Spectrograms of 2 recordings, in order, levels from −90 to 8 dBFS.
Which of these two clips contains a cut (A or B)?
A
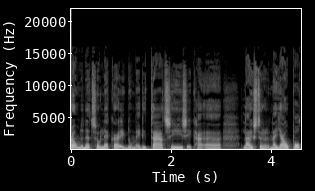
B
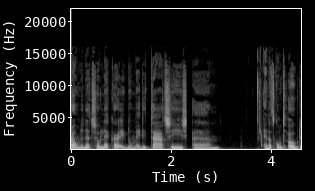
B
